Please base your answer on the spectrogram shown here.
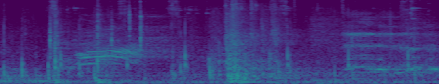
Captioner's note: moaning, crying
